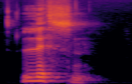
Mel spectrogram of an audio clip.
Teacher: the T in listen is silent, so it's not listen, it's listen.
